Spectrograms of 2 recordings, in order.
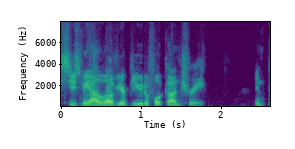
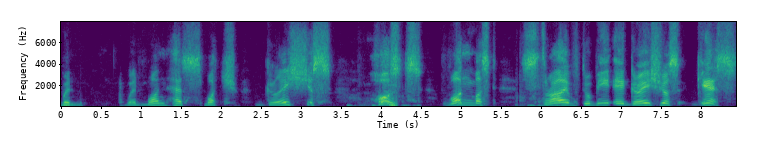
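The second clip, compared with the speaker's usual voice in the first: put-on German-accented voice; 3 semitones higher than usual. Player voicing Lurkin speaking to a guard: Lurkin's German accent. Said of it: "guard's really confused by Lurkin's uh, German accent".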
